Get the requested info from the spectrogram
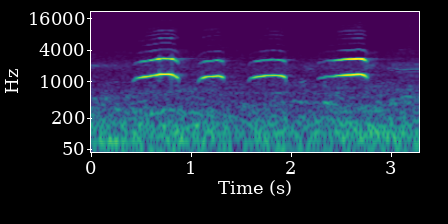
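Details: Baby monkey crying for its mother after she moved far away; four plaintive arched tonal wails, evenly spaced, the last one loudest and longest, with faint low background noise.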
